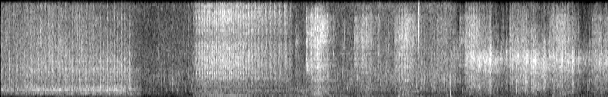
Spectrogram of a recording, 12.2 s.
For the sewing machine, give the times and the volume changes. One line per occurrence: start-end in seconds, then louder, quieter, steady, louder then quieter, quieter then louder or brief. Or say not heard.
0.0-12.1 quieter.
